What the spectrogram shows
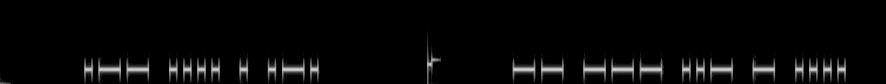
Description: Morse code, heard as a keyed tone, about 17 wpm, 700 Hz. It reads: WHER MOUTH
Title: Sentences from Top 1500 Words - New Word Drill Alt - 17wpm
